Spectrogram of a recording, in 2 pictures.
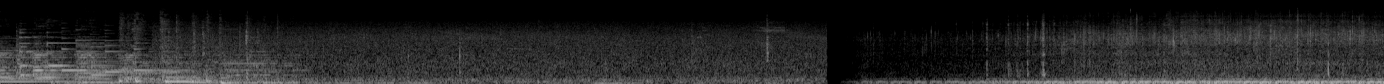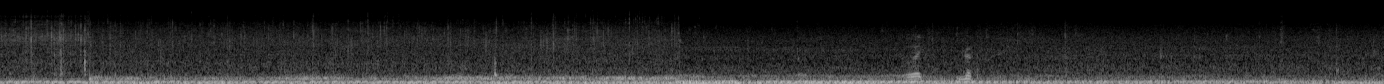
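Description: A spoon scrapes and stirs food in a metal pot.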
